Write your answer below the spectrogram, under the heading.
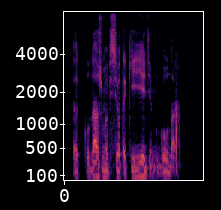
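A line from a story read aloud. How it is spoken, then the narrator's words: Quiet question. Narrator (Russian): спросил тихо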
